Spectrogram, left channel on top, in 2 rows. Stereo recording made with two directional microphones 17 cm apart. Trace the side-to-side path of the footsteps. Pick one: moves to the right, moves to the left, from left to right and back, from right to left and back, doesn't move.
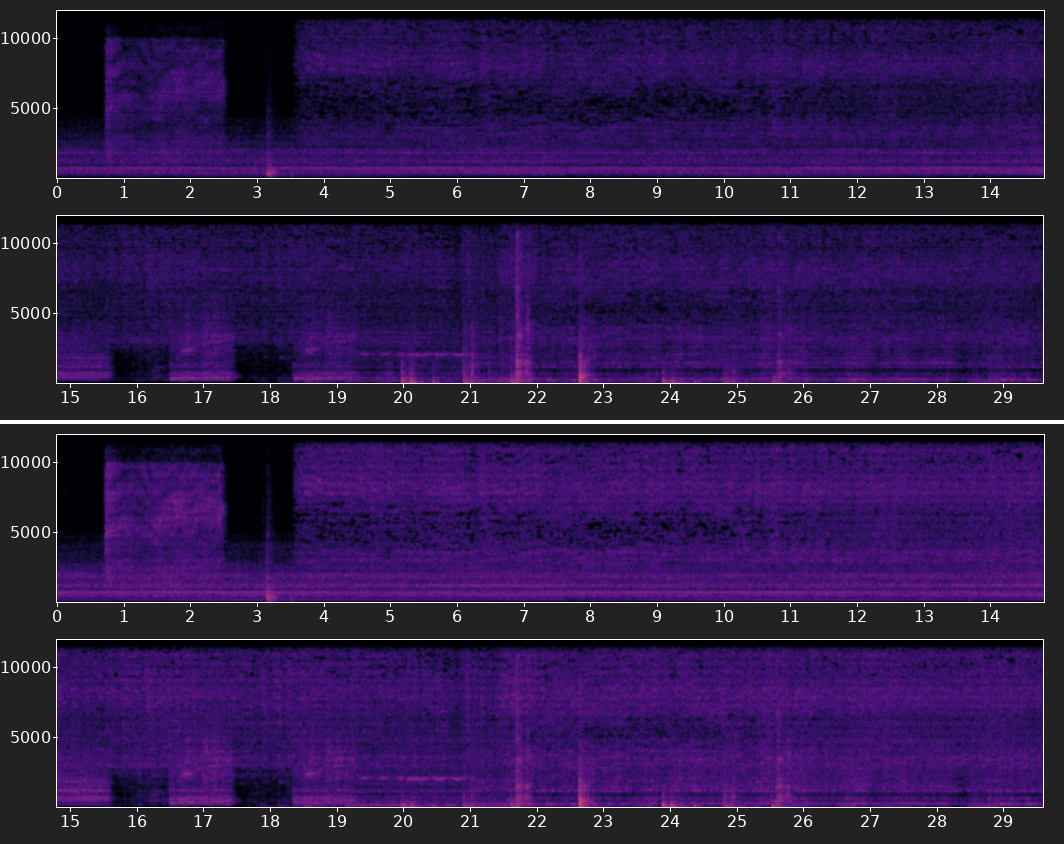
moves to the right.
